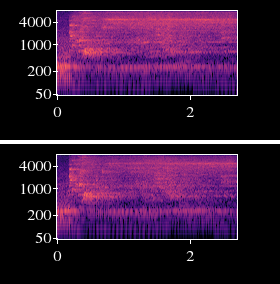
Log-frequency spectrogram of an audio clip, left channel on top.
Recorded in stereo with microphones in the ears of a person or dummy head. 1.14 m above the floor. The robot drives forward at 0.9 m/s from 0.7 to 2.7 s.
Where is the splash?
25° right (ahead or behind), 1.9 m; by 2.6 s 15° right (ahead or behind), 3.5 m.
